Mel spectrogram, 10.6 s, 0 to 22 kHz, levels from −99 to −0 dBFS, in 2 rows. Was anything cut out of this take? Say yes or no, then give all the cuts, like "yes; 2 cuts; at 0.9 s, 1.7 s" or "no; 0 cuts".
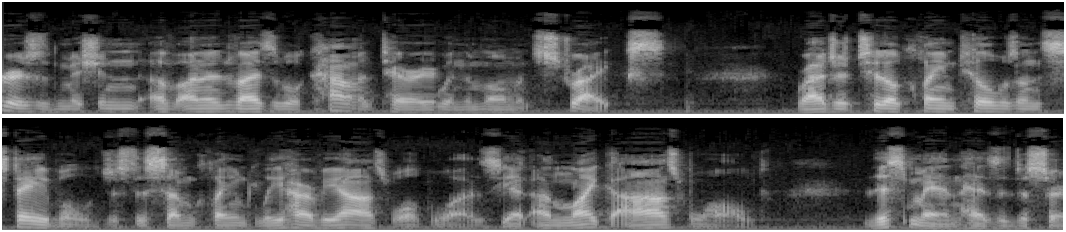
no; 0 cuts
